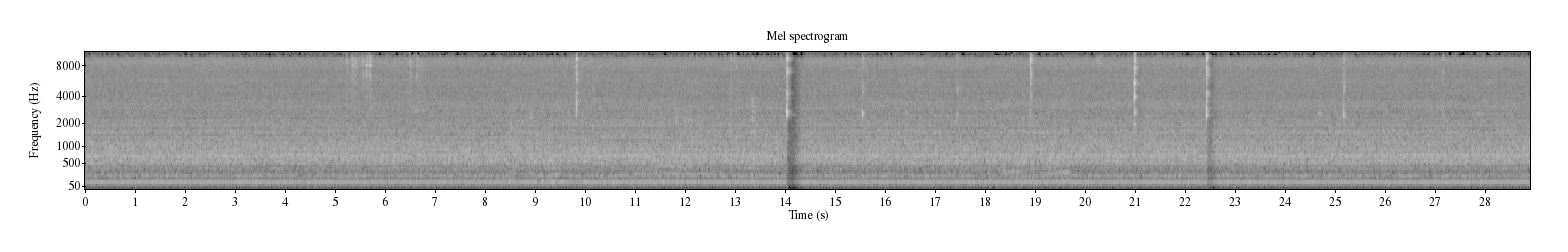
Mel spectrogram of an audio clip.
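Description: A steady mechanical hum, like a kitchen fan or appliance running, with a few light ticks of a knife against a ceramic plate.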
